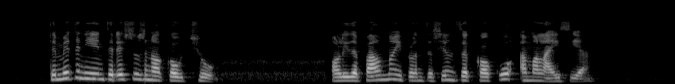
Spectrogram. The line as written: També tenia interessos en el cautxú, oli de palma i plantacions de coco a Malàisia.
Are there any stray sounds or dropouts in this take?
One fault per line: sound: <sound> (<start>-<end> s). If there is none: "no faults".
no faults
